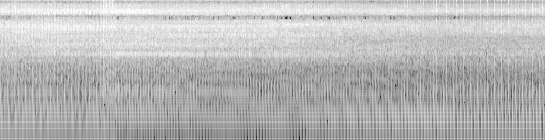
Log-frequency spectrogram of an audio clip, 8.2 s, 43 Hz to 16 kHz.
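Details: Baja Motors DR50 (Chinese copy of a 2002 Honda XR50) after engine rebuilt three times: harsh buzz over a rapid single-cylinder idle that goes away with the clutch pulled in; owner suspects a bent kickstarter pawl ramp letting the pawl contact the gear.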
